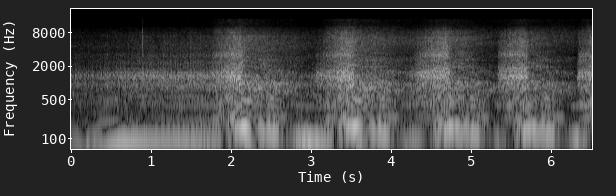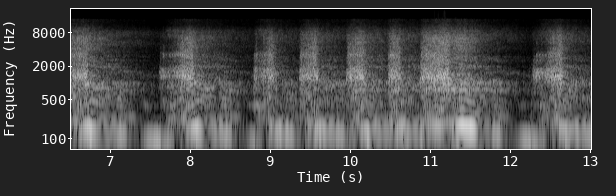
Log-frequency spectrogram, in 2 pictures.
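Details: Jeep Comanche engine, repeated throttle blips, with rattly clatter on each rev and smoke; engine knock.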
